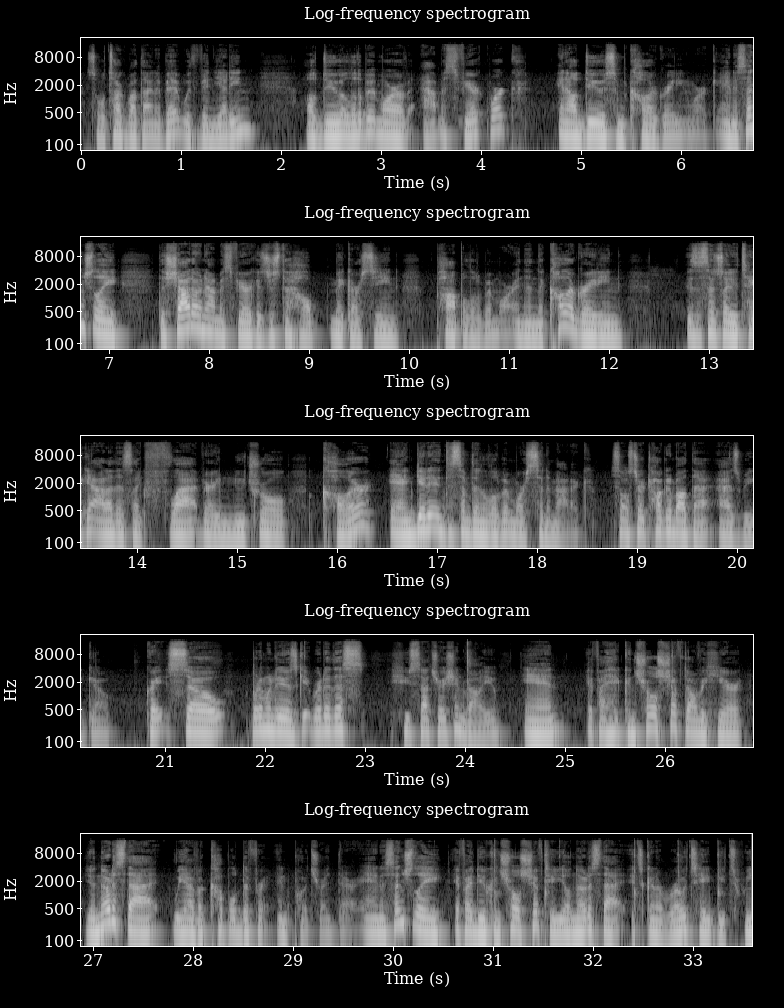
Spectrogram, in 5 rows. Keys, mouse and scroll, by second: 24.0 Delete, 24.5 middle click, 26.0 shift+click, 29.9 scroll up 1, 30.4 middle click, 31.0 ctrl+shift+click.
